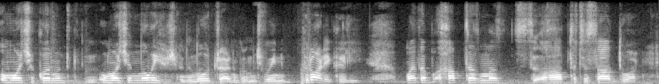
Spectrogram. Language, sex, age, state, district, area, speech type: Kashmiri, male, 45-60, Jammu and Kashmir, Srinagar, urban, spontaneous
